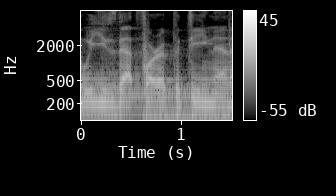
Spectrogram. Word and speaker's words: poutine: Like our really like Quebec-based meal is poutine, like just like you will pronounce the president of Russia, I guess, but like it's way better than him.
